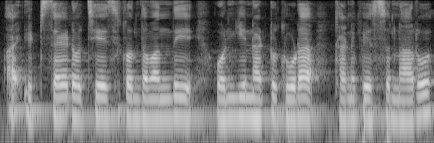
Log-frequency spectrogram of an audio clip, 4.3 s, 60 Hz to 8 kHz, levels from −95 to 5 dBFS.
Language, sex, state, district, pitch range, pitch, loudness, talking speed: Telugu, male, Telangana, Hyderabad, 135-145 Hz, 140 Hz, -19 LUFS, 95 wpm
